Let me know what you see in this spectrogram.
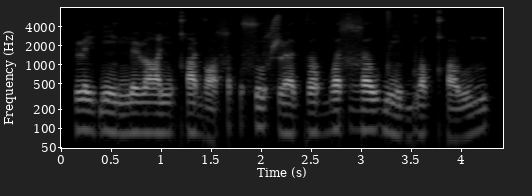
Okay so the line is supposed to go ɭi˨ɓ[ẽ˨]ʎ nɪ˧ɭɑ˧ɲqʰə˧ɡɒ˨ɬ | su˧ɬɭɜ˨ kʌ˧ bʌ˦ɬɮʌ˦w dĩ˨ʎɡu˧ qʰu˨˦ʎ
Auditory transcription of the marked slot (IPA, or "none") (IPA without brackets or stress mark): ĩ˨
